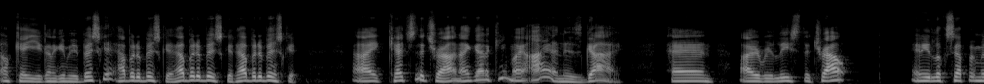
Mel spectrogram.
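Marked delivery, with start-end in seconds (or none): 0.0-3.0 put-on, eager, pleading, begging puppy voice. Telling a fishing story, voicing a bird that approaches like a puppy, acting out eager begging. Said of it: "like a little puppy dog going".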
